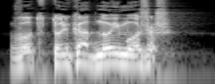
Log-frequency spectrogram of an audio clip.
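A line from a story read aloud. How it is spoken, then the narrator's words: Angry muffled grumble. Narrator (Russian): злобно заворчал из-под тарелки Василий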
